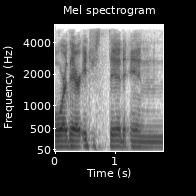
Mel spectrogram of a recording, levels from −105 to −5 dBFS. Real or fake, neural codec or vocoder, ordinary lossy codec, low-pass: real; none; MP3, 48 kbps; 5.4 kHz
